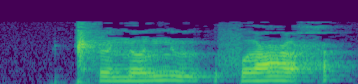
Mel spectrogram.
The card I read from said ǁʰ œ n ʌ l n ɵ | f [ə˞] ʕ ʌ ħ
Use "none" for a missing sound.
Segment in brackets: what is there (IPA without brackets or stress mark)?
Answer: ʌ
